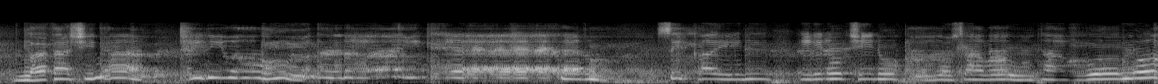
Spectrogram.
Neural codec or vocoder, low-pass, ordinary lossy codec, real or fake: codec, 16 kHz, 0.8 kbps, ZipCodec; 7.2 kHz; none; fake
